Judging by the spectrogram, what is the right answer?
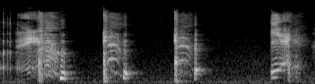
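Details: Four quick sneezes in about three seconds from a Japanese YouTuber talking on camera, each a sharp burst with a short voiced tail; rapid repeated sneezing.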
